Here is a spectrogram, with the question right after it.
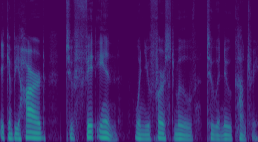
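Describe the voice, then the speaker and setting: A man with a Canadian accent at a fairly slow pace, ordinary pitch variation, and a dry, close sound with no echo on a very clean recording with a silent background. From Canada. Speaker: English teacher. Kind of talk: English lesson podcast. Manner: slow, clear.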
